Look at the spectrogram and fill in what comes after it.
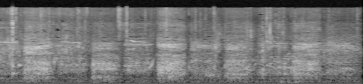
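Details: Great Dane, possibly named Otis, struggling and tired: a rapid run of breathy, broadband pants, about two per second, with short quiet gaps between puffs.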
